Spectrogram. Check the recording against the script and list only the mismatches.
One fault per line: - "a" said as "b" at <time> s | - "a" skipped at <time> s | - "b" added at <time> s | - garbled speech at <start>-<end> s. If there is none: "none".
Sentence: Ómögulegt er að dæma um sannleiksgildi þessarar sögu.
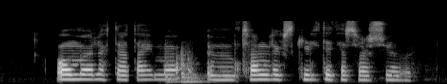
none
